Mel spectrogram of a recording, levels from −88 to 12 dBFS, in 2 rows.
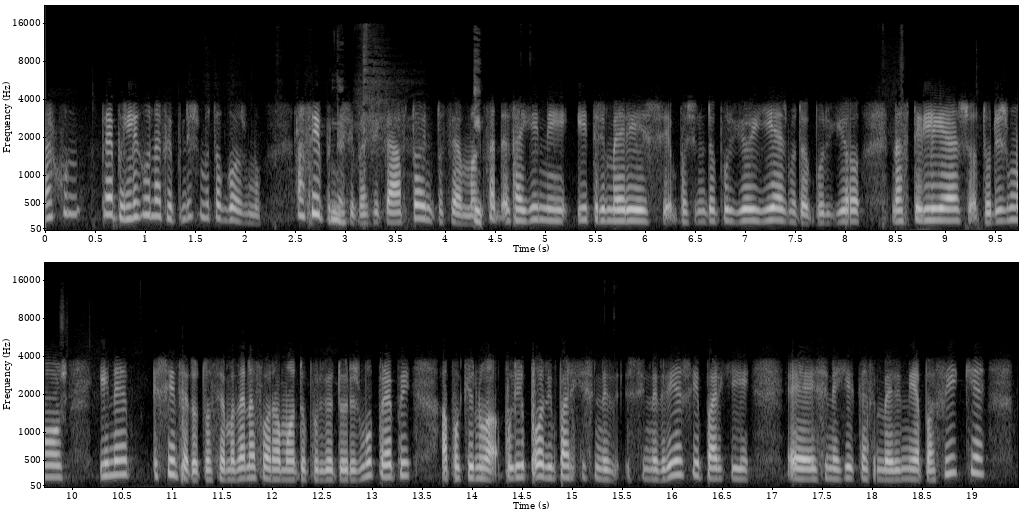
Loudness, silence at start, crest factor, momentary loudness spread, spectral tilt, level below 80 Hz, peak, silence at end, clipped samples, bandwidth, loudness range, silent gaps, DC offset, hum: -23 LUFS; 0 s; 20 dB; 10 LU; -6.5 dB/octave; -76 dBFS; -4 dBFS; 0.1 s; under 0.1%; 8.6 kHz; 2 LU; none; under 0.1%; none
